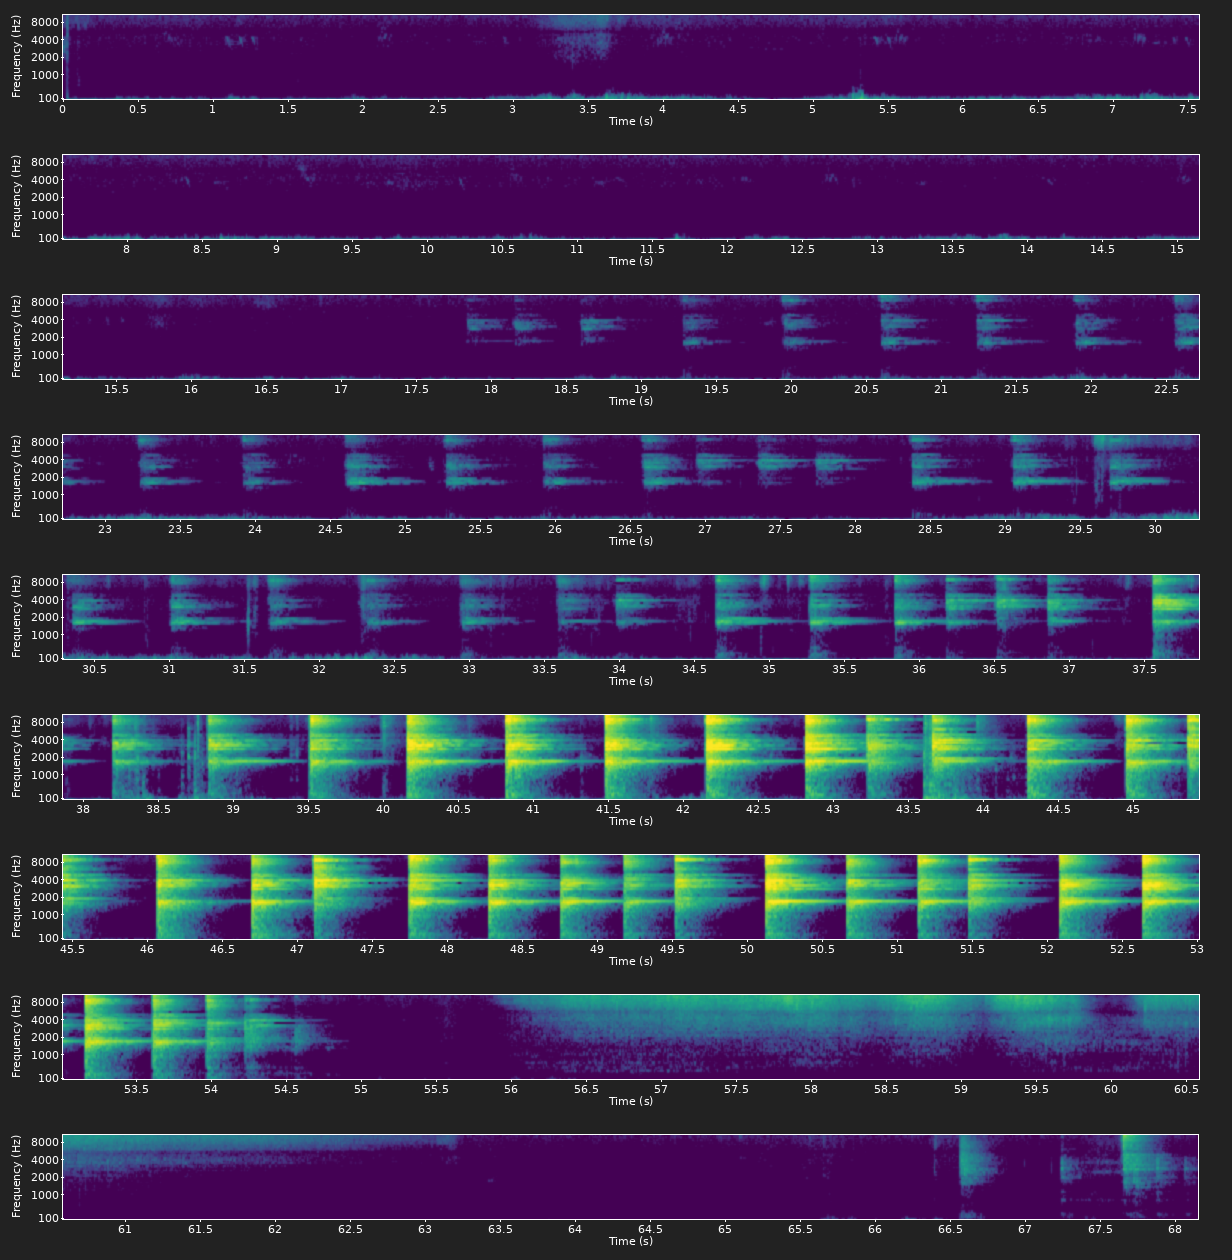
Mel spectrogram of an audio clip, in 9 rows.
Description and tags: Schmiede reinkommen
Walking from street into an old smithy
3d-recording, anvil, binaural, country, country-life, countryside, field-recording, smithy, village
